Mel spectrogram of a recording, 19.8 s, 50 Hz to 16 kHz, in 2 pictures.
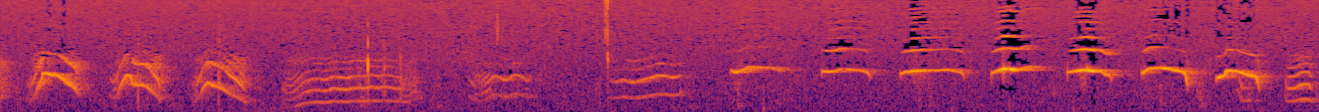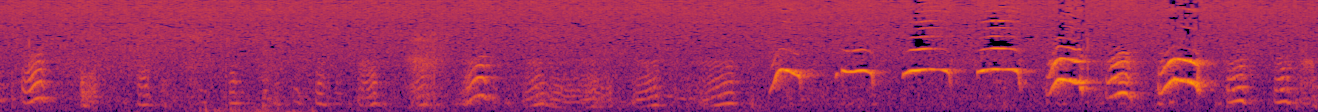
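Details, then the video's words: Litter of eight Turkmen Alabai puppies, Central Asian Shepherd Dogs born February 8, 2013, at a kennel; uneven chorus of thin rising-falling whines and yelps from several pups, some overlapping, with a short quieter gap midway. "Turkmen Alabai (CAO) Puppies!"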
